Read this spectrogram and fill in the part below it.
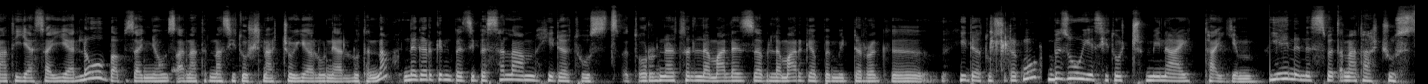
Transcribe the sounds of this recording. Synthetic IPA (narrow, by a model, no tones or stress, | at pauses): at̪ɨjːasajːɛjalːəhubəaβzaɲːawhɨsʼanat̪ɨnːase̞t̪ʰo̞t͡ʃːnat͡ʃːɛwɪjːalunjalːut̪ɨnːanəɡəɾɡɨnbəzːihbəsəlamhid̪ət̪ʰwʊst̪ʼt̪ʼo̞ɾɨnːət̪ʰɨnləmaləzəβləmaɾɡəβəmːid̪ːərːəɡ | hid̪ət̪wʊst̪ʼd̪əɡmo̞bɨzujɛse̞t̪ʰo̞t͡ʃːmɨnajɪt̪ʰːajːɨmjɪhnːɨnɨsbət̪ʼɨnat̪ʰat͡ʃːwʊst̪ʼ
